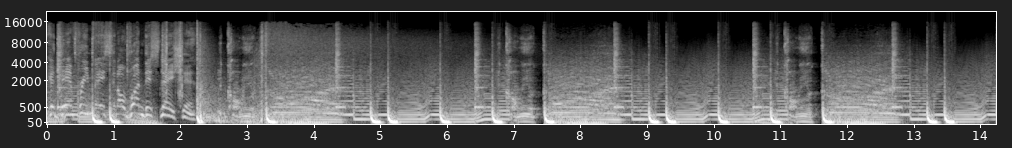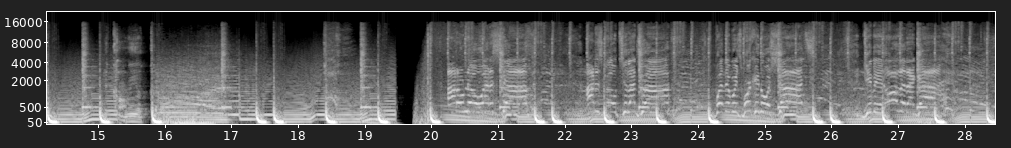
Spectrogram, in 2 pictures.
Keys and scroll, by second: 0.0-0.1 typing, 1.7 6, 2.7 0, 2.8 Return, 4.1 4, 4.6 0, 5.4 Return, 7.0 6, 7.3 5, 8.1 Return, 9.0 1, 9.4 Return.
